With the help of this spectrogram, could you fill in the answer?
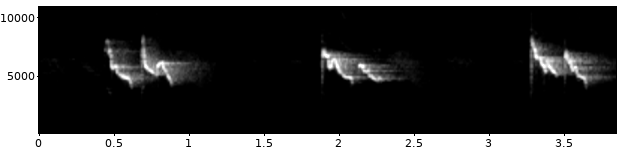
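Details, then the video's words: Buxtoni white-eye in lively ngalas-style song used as a lure to make other white-eyes reply; three high, slurred double chirps, each sweeping downward, spaced about every one and a half seconds. "Burung Pleci Buxtoni Gacor Ngalas Memancing Emosi Paling Ampuh"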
